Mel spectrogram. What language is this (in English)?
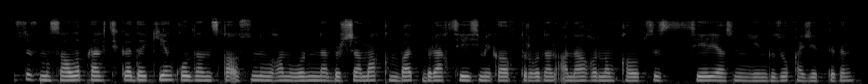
Kazakh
